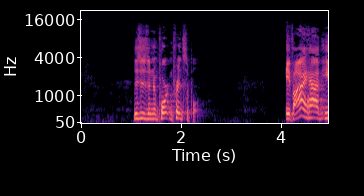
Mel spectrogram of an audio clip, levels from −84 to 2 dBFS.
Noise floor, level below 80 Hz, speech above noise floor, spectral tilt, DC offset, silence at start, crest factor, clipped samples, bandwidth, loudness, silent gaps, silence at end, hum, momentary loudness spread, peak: -73 dBFS; -62 dBFS; 56 dB; -4 dB/octave; under 0.1%; 1.05 s; 20 dB; under 0.1%; 14 kHz; -17 LUFS; none; 0 s; none; 16 LU; -2 dBFS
